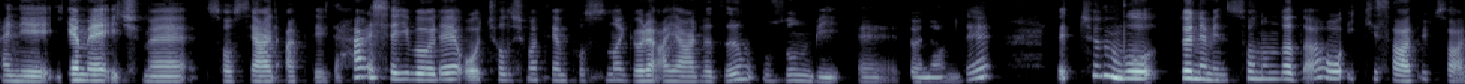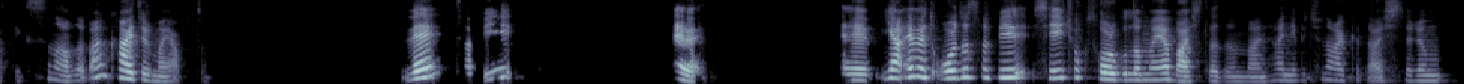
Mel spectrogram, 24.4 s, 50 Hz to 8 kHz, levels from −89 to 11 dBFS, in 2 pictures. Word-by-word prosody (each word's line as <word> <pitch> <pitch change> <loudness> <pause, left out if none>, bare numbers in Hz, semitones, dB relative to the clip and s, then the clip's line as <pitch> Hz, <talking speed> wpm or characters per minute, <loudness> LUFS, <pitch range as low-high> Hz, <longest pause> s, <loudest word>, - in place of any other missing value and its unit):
hani, 175 -2 -3
yeme, 195 -2 +5
içme, 170 -1 -5 0.2
sosyal 175 0 -3
aktivite, 170 - -13
her 310 0 -1
şeyi, 230 -6 -4
böyle, 215 +2 0
o 105 - -2
çalışma 205 0 -14
temposuna 195 +1 -13
göre 185 -1 -2
ayarladığım 170 +5 -7
uzun 190 -2 -14
bir, 150 -1 -8 0.2
eee, 150 -1 -17
dönemdi 160 - -7 0.6
ve - - -7
tüm 355 -6 +4
bu 255 -1 +5 0.2
dönemin 235 -7 +3
sonunda 235 +3 -5
da 285 - -6
o 255 -1 +2
2 250 -1 -21
saat, 180 -4 -3
3 235 0 -23
saatlik - - -12
sınavda 205 - -12
ben 335 +4 -3
kaydırma 235 - +3
yaptım. 150 -2 -18 1.6
Ve 300 +7 +8
tabii 230 +6 -6 1.3
Evet. - - +4 1.1
Eee, 205 -1 0
ya 275 0 +5
evet, 315 -1 +6
orada 275 +4 +4
tabii, 295 -1 +2
şeyi 275 +1 -1
çok 290 0 -9
sorgulamaya 215 -3 +1
başladım 170 -2 -5
ben, 155 0 -13
hani, 190 +2 -16
bütün 225 - -29
arkadaşlarım, 185 - -14
205 Hz, 120 wpm, -23 LUFS, 175-255 Hz, 1.6 s, Ve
